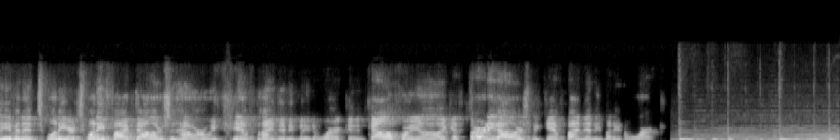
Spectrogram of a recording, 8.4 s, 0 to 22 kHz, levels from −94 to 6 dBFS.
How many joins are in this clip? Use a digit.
1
